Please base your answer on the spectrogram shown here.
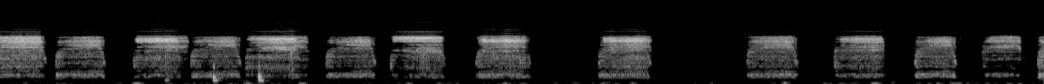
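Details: Feeding time in an owl nest before dawn, March 25, 2012, with rabbits stored in the pantry. A long series of about thirteen rasping, hissy screeches comes at an uneven pace, with a longer pause near the middle.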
